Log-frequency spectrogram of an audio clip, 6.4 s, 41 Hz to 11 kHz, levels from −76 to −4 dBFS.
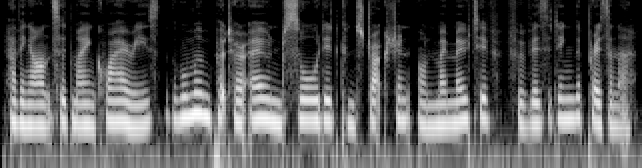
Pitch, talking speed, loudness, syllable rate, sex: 190 Hz, 170 wpm, -18 LUFS, 5.4 syllables/s, female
